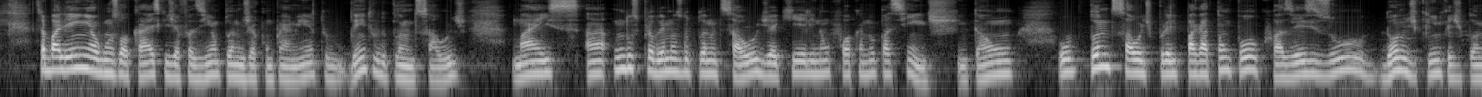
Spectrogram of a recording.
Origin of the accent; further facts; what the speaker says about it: Piracanjuba, Goiás, Brazil; also born or lived in Brasília / São Paulo; sou de Piracanjuba, Goiás.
